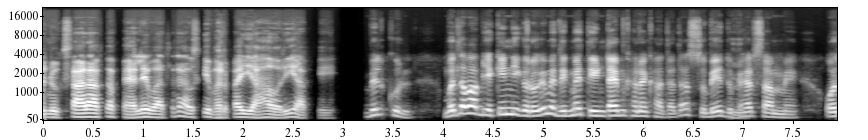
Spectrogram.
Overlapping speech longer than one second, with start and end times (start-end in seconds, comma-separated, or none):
none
